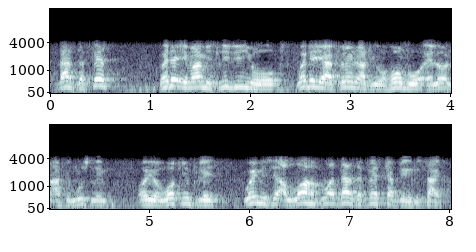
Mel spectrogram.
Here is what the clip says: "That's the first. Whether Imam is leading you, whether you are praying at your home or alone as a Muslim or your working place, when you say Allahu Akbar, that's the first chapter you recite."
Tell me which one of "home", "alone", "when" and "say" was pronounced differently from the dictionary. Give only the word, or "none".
none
